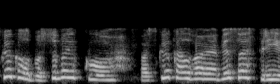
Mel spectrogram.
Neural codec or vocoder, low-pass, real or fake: none; 5.4 kHz; real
